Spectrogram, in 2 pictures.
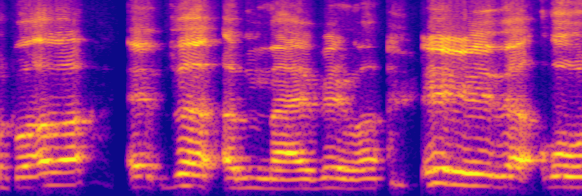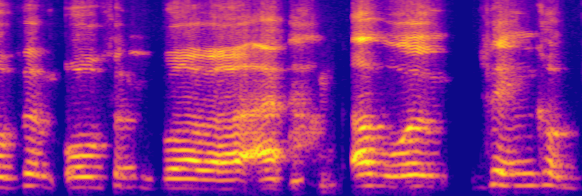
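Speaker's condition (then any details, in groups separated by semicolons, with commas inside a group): Cerebral palsy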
